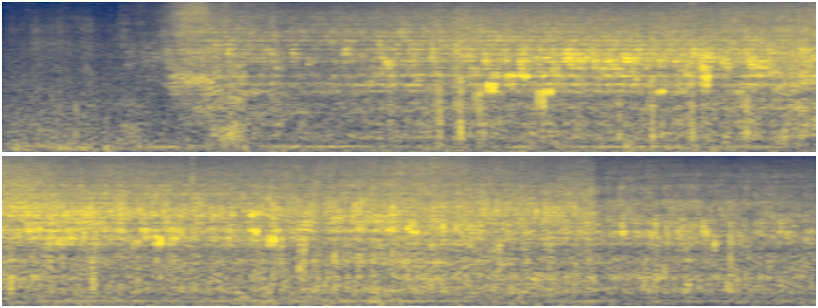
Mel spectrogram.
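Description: Fish pieces frying in hot oil in an iron wok, sizzling with scattered crackles and pops. The sizzle starts suddenly about a second in and holds steady.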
